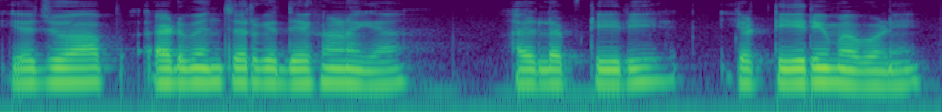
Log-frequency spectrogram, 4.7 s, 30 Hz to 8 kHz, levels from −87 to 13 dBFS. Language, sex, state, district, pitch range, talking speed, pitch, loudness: Hindi, male, Uttarakhand, Tehri Garhwal, 125-135 Hz, 180 wpm, 130 Hz, -16 LUFS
